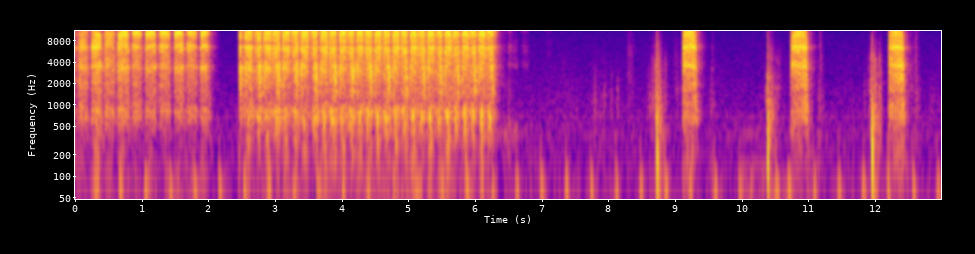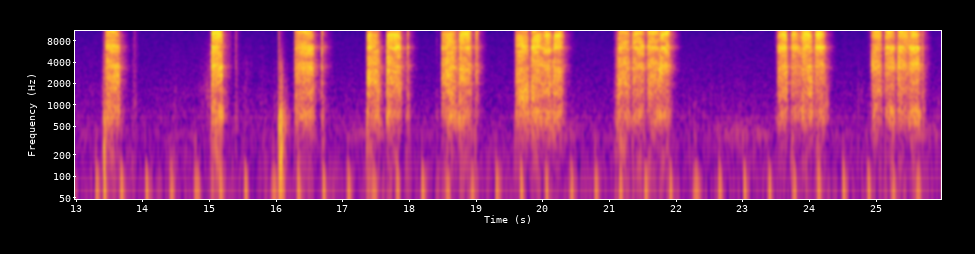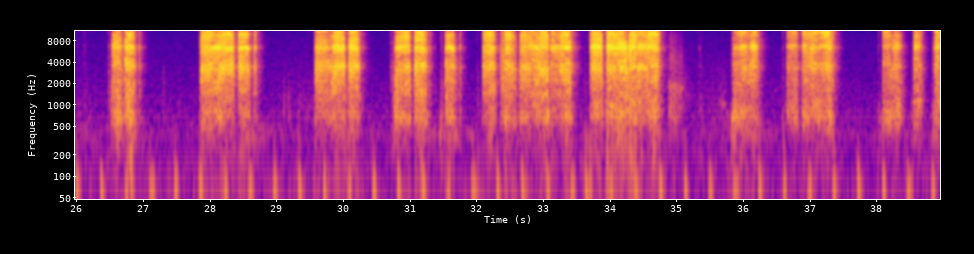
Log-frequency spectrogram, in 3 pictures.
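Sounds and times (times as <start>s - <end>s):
marker scratching on paper: 0.0s - 6.4s, 8.7s - 9.4s, 10.4s - 11.1s, 11.9s - 12.6s, 13.4s - 13.8s, 15.0s - 15.4s, 16.3s - 16.8s, 17.4s - 20.4s, 21.1s - 22.0s, 23.5s - 24.3s, 24.9s - 25.8s, 26.5s - 27.0s, 27.9s - 28.7s, 29.6s - 34.8s, 35.8s - 37.4s, 38.1s - 38.9s.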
